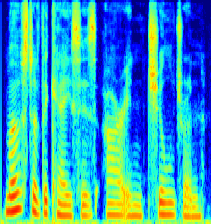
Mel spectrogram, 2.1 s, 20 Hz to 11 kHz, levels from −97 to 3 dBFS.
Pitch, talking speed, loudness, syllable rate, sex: 170 Hz, 200 wpm, -19 LUFS, 5.2 syllables/s, female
